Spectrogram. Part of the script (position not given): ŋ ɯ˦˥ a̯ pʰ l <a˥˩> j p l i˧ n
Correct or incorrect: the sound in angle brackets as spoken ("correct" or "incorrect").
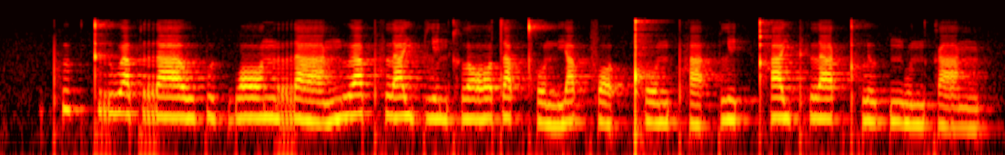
correct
